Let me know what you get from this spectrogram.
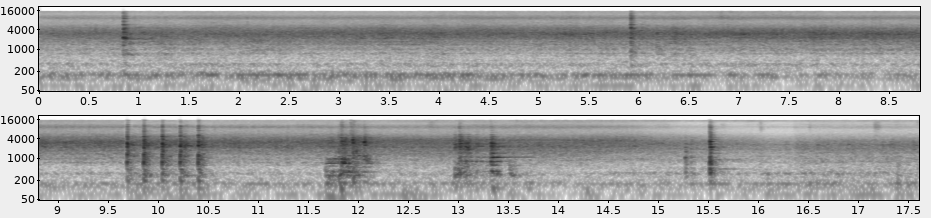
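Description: Shredded cabbage and potatoes sizzling dry in a steel kadhai, with a metal spatula stirring and clinking against the pan in several short bursts. Near the end a flat steel plate is set on the pan as a lid with a clink, and the sizzle quietens.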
